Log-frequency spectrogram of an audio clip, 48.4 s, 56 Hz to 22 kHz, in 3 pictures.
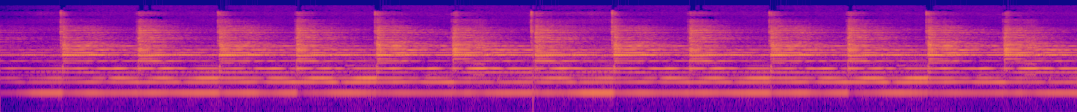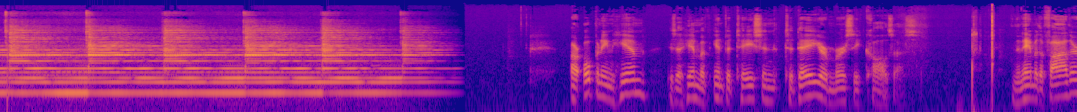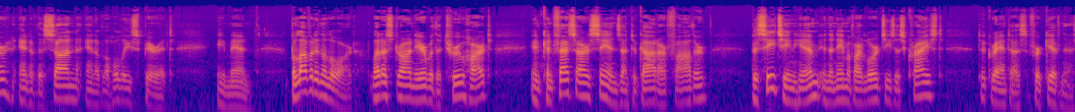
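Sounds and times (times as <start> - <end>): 
church bell tolling: 0.0 - 23.2
speech: 25.2 - 30.0, 31.4 - 35.0, 35.6 - 43.0, 43.6 - 48.4.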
